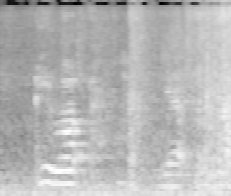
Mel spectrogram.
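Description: Women's voices: a short vocal sound about half a second in and a spoken "yeah" near the end, with a faint tap between them over a low room hum.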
